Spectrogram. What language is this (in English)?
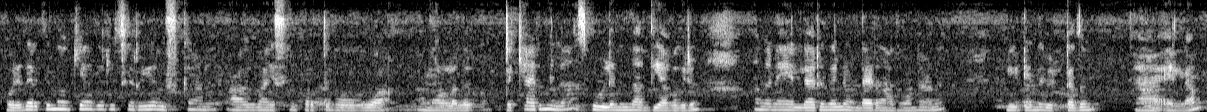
Malayalam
